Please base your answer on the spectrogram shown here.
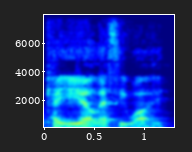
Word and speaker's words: Kelce: We've been mispronouncing his last name the entire time. Is it Kelsey? Is it Contendant? From what I understand, it's just Kels, is how it's supposed to be said.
